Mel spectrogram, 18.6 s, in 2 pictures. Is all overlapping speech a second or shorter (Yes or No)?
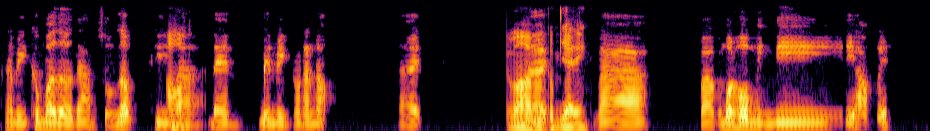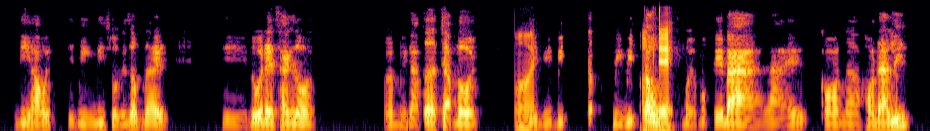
Yes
